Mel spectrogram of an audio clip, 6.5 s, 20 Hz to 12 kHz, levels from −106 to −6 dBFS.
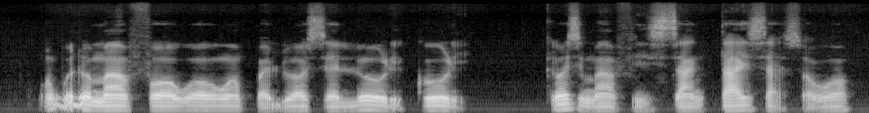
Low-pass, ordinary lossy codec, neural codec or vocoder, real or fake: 10.8 kHz; none; none; real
